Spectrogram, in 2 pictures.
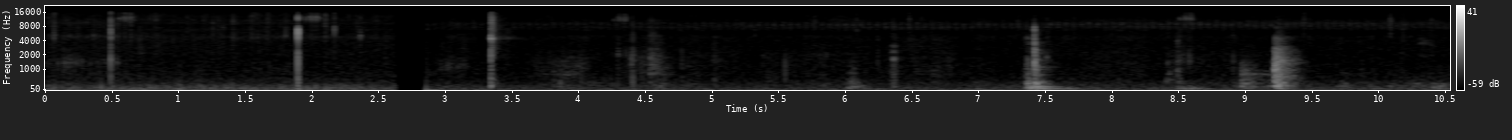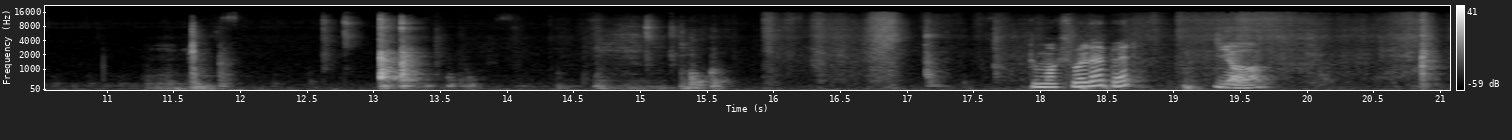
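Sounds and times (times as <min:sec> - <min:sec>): rustling: 0:13.9 - 0:18.0, 0:18.7 - 0:21.0.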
